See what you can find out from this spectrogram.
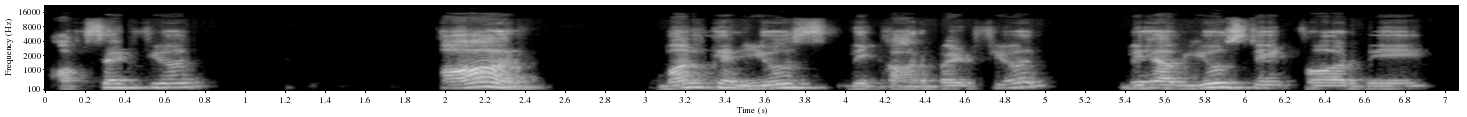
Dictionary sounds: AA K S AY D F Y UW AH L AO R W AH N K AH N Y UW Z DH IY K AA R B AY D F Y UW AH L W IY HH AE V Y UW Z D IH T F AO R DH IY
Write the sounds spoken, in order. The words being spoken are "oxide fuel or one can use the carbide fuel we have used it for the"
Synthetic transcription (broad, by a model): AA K S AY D F Y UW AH L AO R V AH N K AH N Y UW Z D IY K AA R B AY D F Y UW AH L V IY HH AE V Y UW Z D IH T F AO R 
